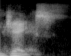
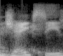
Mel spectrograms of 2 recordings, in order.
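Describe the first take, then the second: First: The possessive is a single final s sound. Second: The possessive adds a separate extra syllable. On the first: The speaker calls it right. "we say Jake's" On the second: The speaker calls it wrong. "we don't say Jake sees"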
